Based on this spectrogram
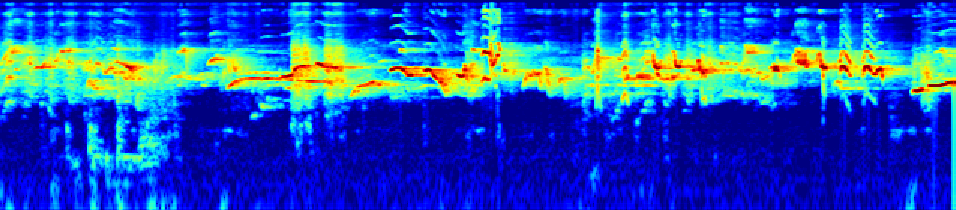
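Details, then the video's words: Competition-area recording of an oriental magpie-robin: continuous high, fluty whistles mixed with scratchy chatter and sharp chirps, phrases changing rapidly throughout. "Suara kacer di area lomba"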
